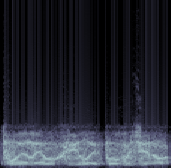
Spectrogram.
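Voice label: Serbian left wing mood low, speech; War Thunder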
